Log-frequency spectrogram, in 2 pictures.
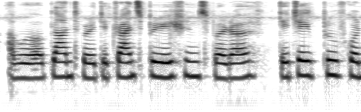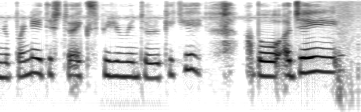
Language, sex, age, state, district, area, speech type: Nepali, female, 18-30, West Bengal, Kalimpong, rural, spontaneous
